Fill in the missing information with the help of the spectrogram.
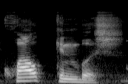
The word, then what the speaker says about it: Qualkenbush: So it's Qualkenbush.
